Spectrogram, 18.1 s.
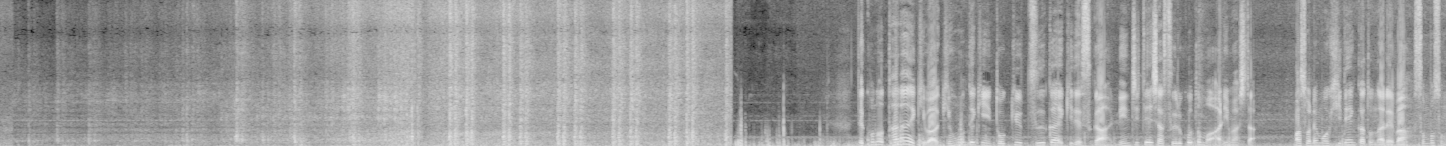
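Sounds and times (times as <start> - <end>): electric train passing at speed: 0.0 - 18.0
wheels clacking over rail joints: 0.2 - 9.2.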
